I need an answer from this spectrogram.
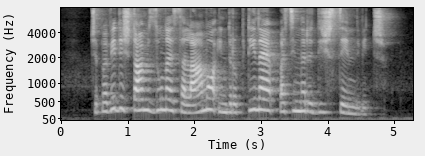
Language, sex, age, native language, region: Slovenian, female, 30-49, Slovenian, Savinja region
